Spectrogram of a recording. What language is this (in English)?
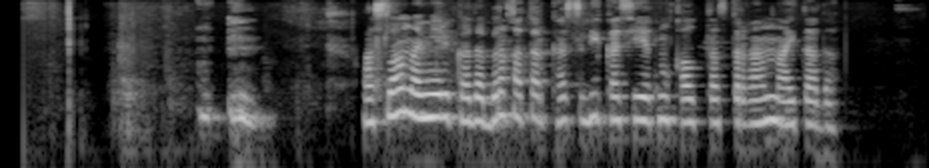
Kazakh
